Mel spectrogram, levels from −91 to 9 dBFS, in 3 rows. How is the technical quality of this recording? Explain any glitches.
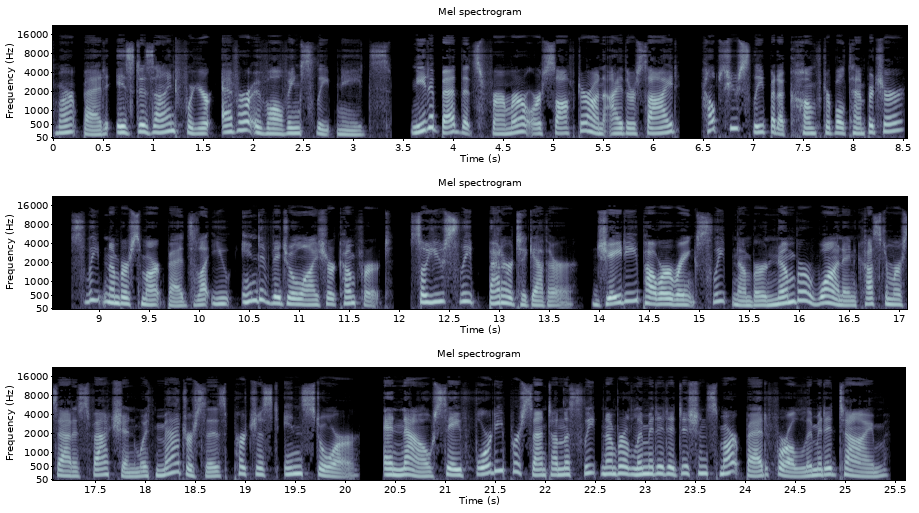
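The recording has one fault throughout its length: imaging from linear upsampling. The rate was raised by straight-line interpolation, which fits a 16 kHz source raised to 48 kHz. That weak filter dulls the top of the band and leaves mirrored spectral copies at 8 to 16 kHz, about 25 dB below the speech, heard as a faint metallic shimmer on sibilants.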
